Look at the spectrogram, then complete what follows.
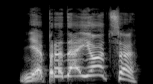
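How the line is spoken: Sudden shout, female. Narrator (Russian): вдруг закричала она

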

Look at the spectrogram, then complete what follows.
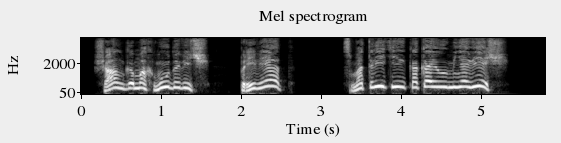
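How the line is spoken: Loud shout. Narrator (Russian): я громко закричал

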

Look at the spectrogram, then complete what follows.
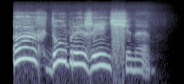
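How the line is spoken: Sighing reply, queen. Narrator (Russian): ответила, вздохнув, королева

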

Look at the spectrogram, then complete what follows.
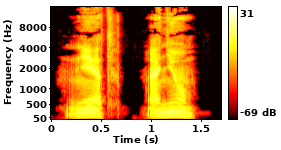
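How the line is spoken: Gloomy objection. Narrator (Russian): возразил я довольно мрачно

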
